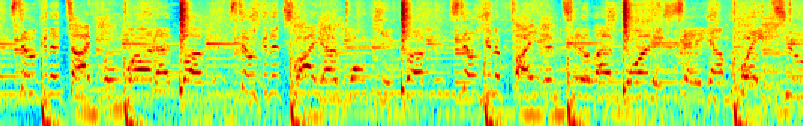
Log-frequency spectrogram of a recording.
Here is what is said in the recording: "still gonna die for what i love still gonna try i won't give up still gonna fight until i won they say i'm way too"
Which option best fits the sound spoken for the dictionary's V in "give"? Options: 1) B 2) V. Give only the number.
1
